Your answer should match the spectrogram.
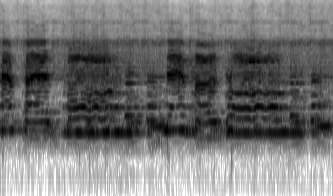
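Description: Edison Blue Amberol cylinder playing on an Edison cabinet phonograph: an acoustic-era recording of a male singer with band accompaniment, thin and narrow in range with no bass.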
